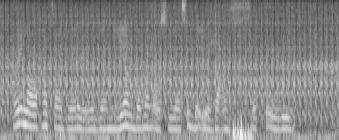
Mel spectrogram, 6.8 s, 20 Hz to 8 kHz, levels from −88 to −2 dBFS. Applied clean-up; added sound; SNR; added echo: none; Engine starting / Car; 5 dB; none.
